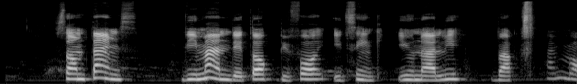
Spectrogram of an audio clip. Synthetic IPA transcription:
sɔ̃mtãɪ̃ms | dimãndetɔk̚bifɔitʰĩŋkinali | bak̚t

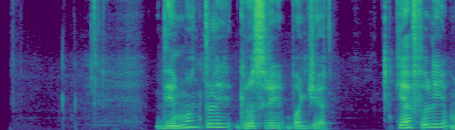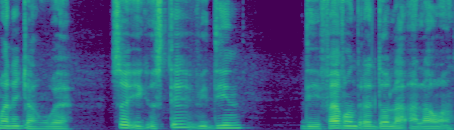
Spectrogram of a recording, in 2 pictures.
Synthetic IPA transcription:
d̪imɔnt̪liɡɾosɾəbɔd͡ʒɛt̪̚ | kafulimaned͡ʒaŋwɛ | soiɡost̪evid̪in | d̪ifavhũnd̪ɾəd̪ɔla̰ʔalawã̰ns

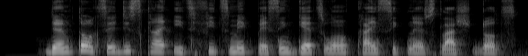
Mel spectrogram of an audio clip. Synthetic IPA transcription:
dɛ̃mtɔksediskãɪ̃netfitmek̚pɛsĩnɡɛtwɔ̃nkʰãɪ̃ndsiknɛslaʃdɔt

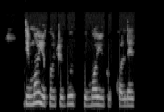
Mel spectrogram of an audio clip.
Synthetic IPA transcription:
dəmɔjukɔ̃ntɹibjut̚dəmɔjuɡokʰɔlɛk̚t

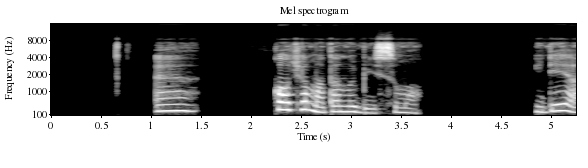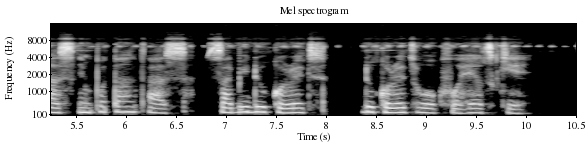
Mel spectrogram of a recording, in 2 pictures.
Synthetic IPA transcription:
ɛ̃ | kɔt͡ʃɔmatanobismɔ | ideasim̩pɔtãntʰasːabidukɔɾɛt | dukɔɾɛk̚twɔkfɔɦɛlθkʰɛa

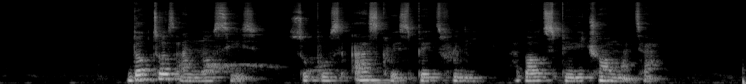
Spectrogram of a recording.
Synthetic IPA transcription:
dɔk̚tʰɔzãnːɔsisːɔpʰosʔaskɹɛspɛk̚tfuli | abaʊtspiɹit͡ʃualmatʰa

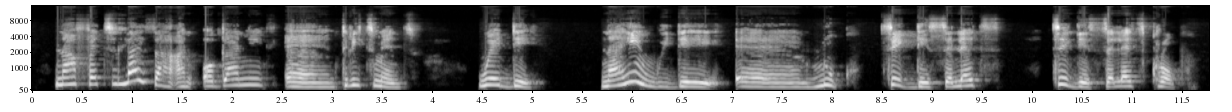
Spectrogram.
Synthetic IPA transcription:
nafɛtilaɪzaãnɔɡanikɛtɾitmɛ̃nt | wede | nahĩmwideɛluk | tek̚desɛlɛt | tek̚desɛlɛk̚tkɹɔp

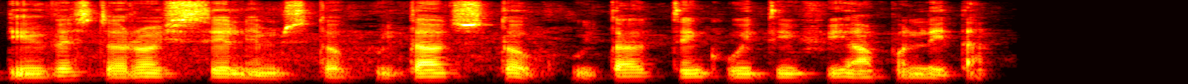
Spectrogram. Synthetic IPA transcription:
diĩnvɛstɔɹɔʃsɛlĩmstʰɔkwḭθaʊtstɔkwḭθaʊtθɛ̃ŋkwetĩŋfɹihapɔ̃nleta̰

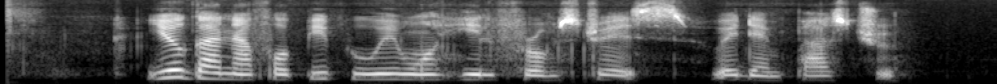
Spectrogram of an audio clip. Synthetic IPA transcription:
joɡanafɔpipuwiwɔ̃nhilfɹɔ̃mstʰɹɛswɛdɛ̃mpʰastʰɹṵ

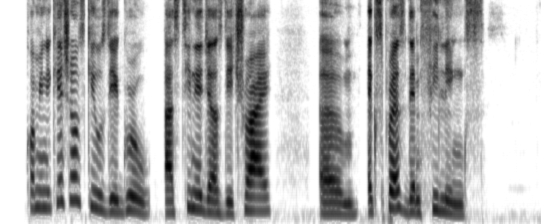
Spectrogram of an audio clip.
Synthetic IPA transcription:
kʰɔmjunikʰeʃɔ̃nskilzdeɡɹu | aztʰĩned͡ʒəzdetʰɹaɪ | mɛkspɹɛs̬ðɛ̃mfilĩŋs

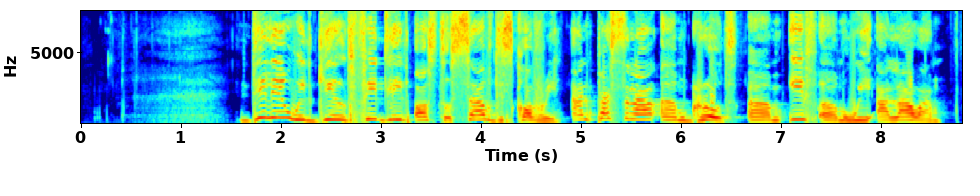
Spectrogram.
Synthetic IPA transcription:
dilĩŋwiθɡildfidlidʌstʰusɛlˠfdiskʰɔvəɹiʔãnpʰɛsɔnalʌmɡɹotmifʌmwiʔalaʊãm

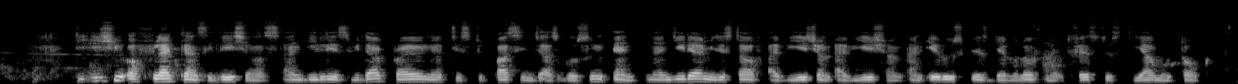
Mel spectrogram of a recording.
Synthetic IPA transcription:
diʔiʃuʔɔfflɛdkãnsɛleʃɔ̃nsãndiliswiðaʊt̚pʰɹajɔnotʰistupasɛ̃nd͡ʒəsɡosũnɛ̃nd̚nãɪd͡ʒiɹiaministaɔvavieʃɔ̃navieʃɔ̃nã̰ndeɹospesdɛvɛlɔp̚mɛ̃ntfɛstustiamotɔk

